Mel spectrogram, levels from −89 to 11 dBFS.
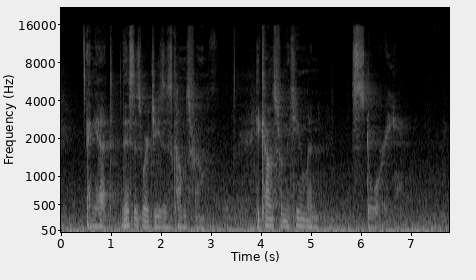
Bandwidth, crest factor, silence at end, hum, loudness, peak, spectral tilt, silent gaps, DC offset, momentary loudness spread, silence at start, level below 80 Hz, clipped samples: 16 kHz; 22 dB; 0 s; none; -40 LUFS; -18 dBFS; -4.5 dB/octave; none; under 0.1%; 12 LU; 0 s; -44 dBFS; under 0.1%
